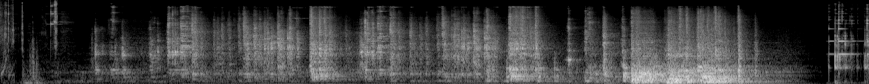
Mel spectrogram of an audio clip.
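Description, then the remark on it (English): Coins clink and rattle down through a soda vending machine's mechanism in a run of sharp metallic clicks, then a heavier rumbling clatter, a short pause and a final click, fairly loud. “Just drop a couple of coins in the soda machine and open the can.”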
